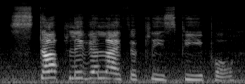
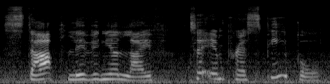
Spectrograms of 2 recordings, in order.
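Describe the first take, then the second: First: It is spoken in a patois accent. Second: It is spoken in a standard English accent. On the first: "Let me say it in patois" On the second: "Let me say it in standard English"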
